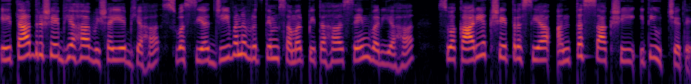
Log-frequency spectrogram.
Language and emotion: Sanskrit, neutral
